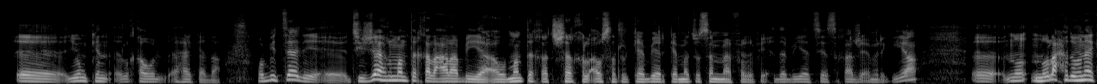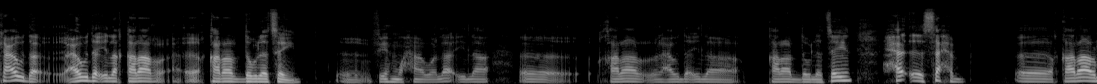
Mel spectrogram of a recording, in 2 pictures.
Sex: male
